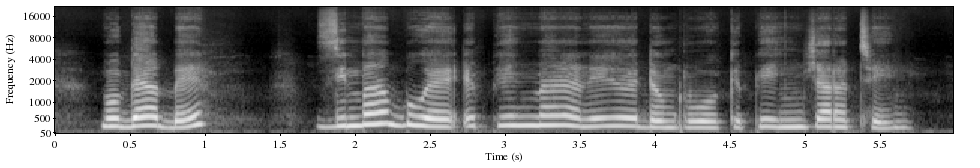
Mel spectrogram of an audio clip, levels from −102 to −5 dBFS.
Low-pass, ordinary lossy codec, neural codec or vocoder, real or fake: none; none; codec, 44.1 kHz, 3.4 kbps, Pupu-Codec; fake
